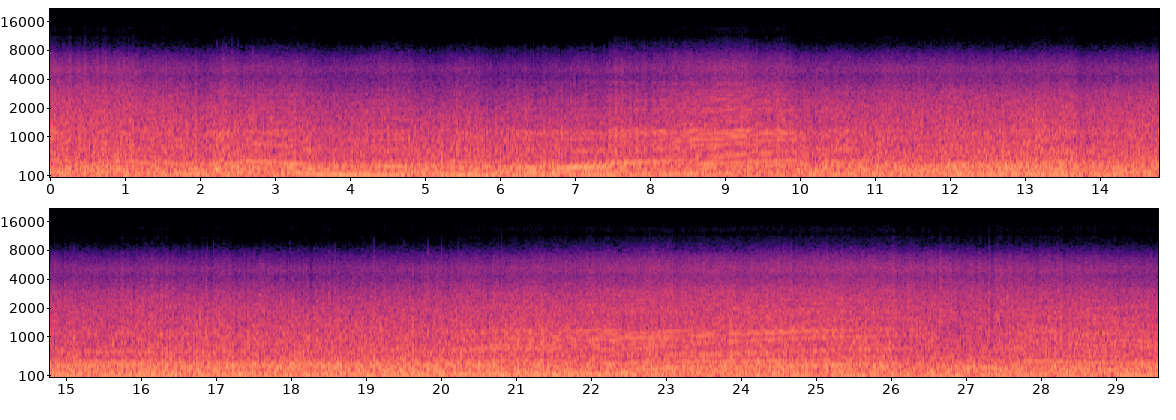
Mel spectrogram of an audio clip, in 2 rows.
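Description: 1968 Corvette race car's V8 engine under racing load, heard from on board: the revs fall a few seconds in, climb again, hold fairly steady, then climb and drop sharply near the end. A steady rush of noise runs underneath.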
